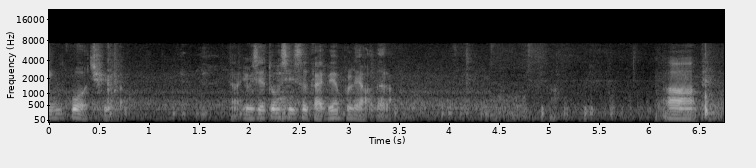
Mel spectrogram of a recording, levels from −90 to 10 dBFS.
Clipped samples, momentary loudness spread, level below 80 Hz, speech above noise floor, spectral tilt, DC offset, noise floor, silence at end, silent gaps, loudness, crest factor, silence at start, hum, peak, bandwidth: under 0.1%; 21 LU; -64 dBFS; 22 dB; -3.5 dB/octave; under 0.1%; -52 dBFS; 0 s; none; -30 LUFS; 24 dB; 0 s; none; -10 dBFS; 7.6 kHz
